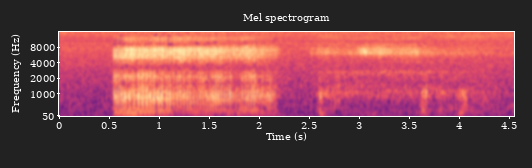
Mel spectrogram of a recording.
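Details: Pug puppy a few weeks old snoring in its sleep: a loud, buzzing snore on one long breath in, then quieter snuffling breaths.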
